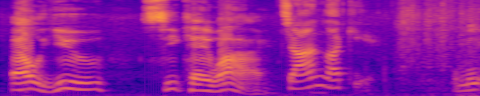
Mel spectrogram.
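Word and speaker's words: Hlucky: name is spelled h l u c k y John lucky me the H is silent yes like the pee and swimming pool I love like big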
